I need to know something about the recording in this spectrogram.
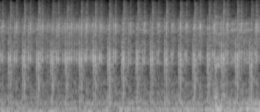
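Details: Shockwave therapy on the most tender spot of the hip of a former professional football player turned stunt double with hip and shoulder pain: fast, loud mechanical tapping at about eight pulses a second.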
